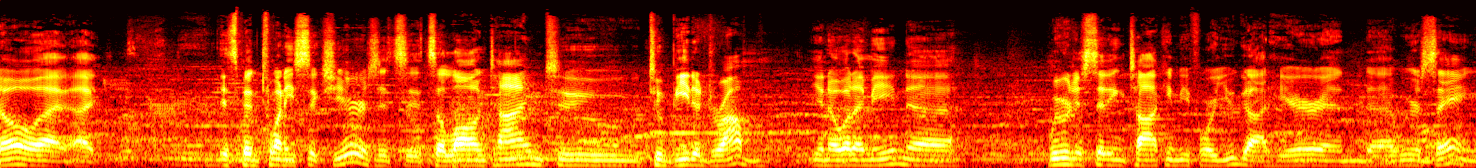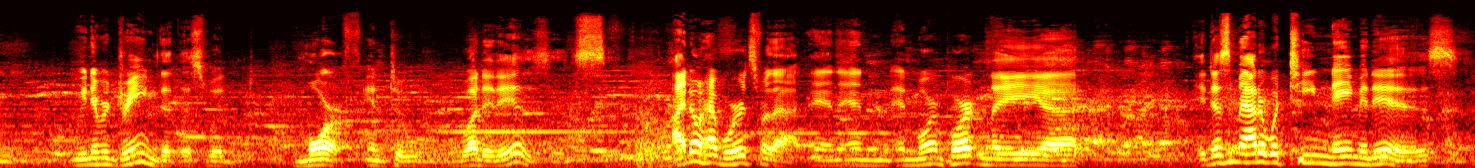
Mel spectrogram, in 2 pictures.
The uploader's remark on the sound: This was recorded in a hotel lobby the afternoon of the naming of the Atlantic Schooners with SSE back in 2018.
